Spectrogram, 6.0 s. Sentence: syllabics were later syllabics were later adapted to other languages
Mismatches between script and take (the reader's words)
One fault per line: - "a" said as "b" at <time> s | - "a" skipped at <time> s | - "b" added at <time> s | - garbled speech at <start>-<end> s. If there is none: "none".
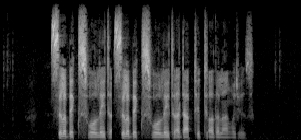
none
